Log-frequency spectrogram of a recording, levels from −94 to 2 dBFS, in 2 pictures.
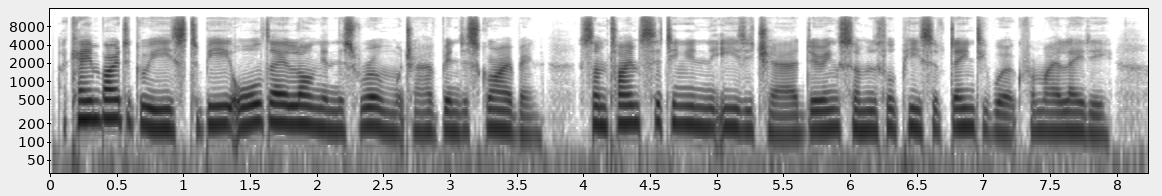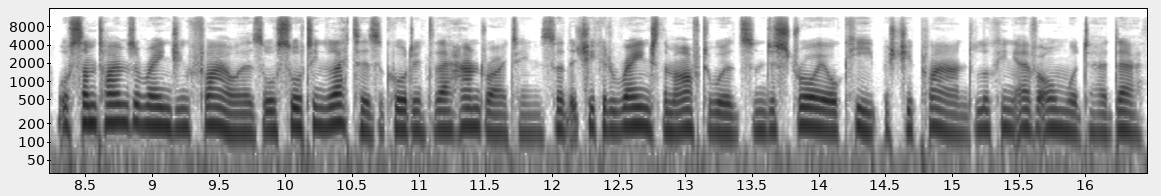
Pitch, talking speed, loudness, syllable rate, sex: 170 Hz, 235 wpm, -19 LUFS, 6.2 syllables/s, female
